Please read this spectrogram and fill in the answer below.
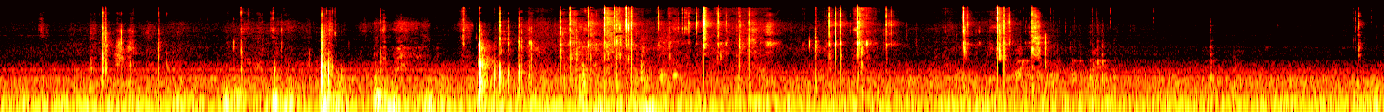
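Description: Shetland Sheepdog puppy gnawing and chewing on a small white toy, with irregular crunches and clicks of teeth on it.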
